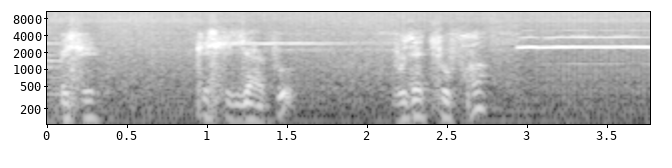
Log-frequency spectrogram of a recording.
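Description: A man speaks urgently up close.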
